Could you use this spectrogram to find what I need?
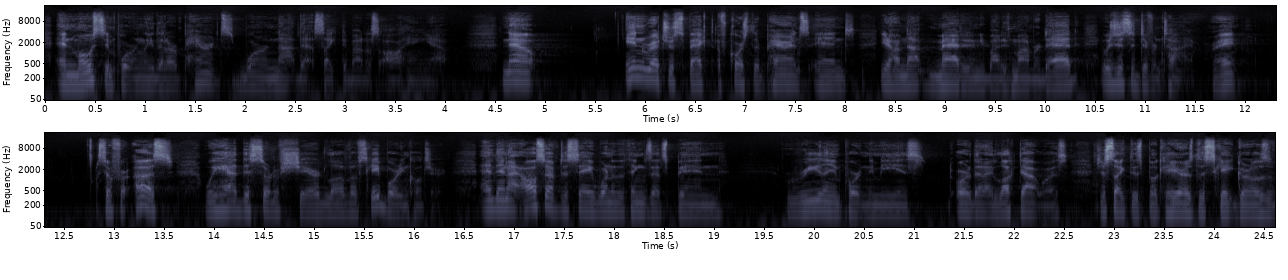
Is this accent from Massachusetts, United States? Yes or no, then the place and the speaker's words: yes; Boston, Massachusetts, United States; I'm originally from Massachusetts, and the skate scene that I grew up is in Boston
